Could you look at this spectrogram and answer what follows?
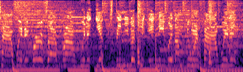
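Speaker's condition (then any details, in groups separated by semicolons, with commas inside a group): No condition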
